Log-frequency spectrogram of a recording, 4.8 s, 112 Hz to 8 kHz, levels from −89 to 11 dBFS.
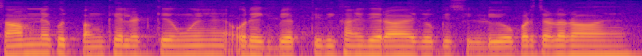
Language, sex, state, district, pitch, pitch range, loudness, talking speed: Hindi, male, Uttar Pradesh, Shamli, 125 Hz, 120-130 Hz, -18 LUFS, 250 wpm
